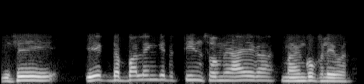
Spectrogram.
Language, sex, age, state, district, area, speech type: Hindi, male, 18-30, Uttar Pradesh, Azamgarh, rural, conversation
